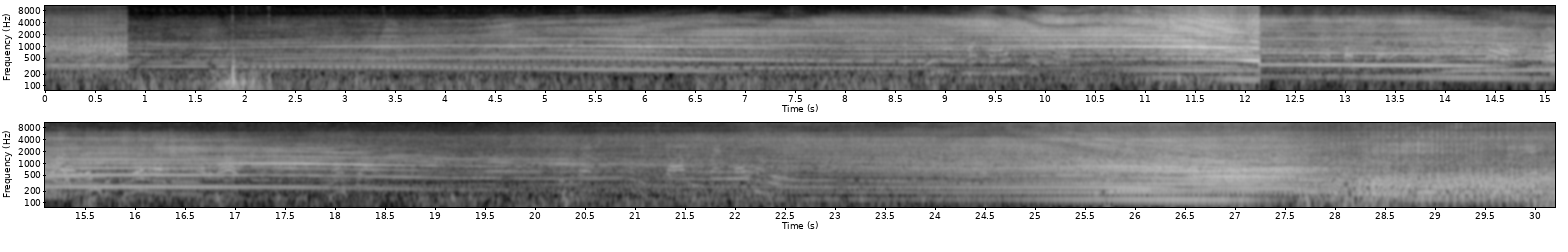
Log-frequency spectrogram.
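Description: Engines of O.S.-powered radio-control model airplanes in flight. The note rises and falls in pitch as each plane passes, and is loudest near twelve seconds and again around twenty-six seconds. The sound changes abruptly about a second in and about twelve seconds in.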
